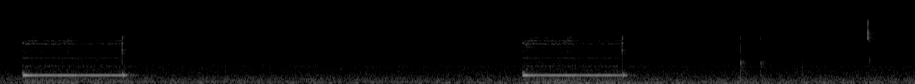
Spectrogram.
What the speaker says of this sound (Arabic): طب خلاص هكلمها بقى، هيبقى رومينج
